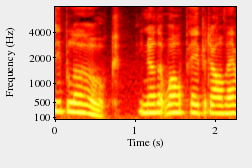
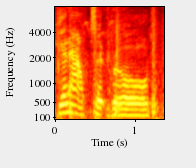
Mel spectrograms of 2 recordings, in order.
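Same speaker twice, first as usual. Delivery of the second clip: usual speaking voice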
